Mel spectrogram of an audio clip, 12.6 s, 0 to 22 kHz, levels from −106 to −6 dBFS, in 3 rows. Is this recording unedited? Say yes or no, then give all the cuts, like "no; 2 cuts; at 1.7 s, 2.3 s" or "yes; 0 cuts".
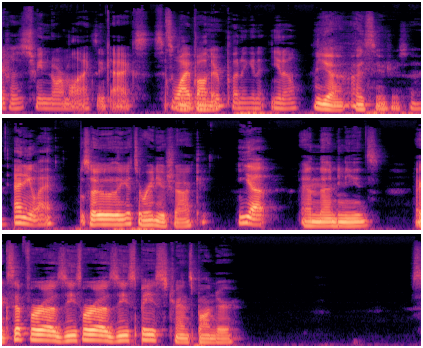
no; 4 cuts; at 1.1 s, 1.6 s, 7.5 s, 9.2 s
